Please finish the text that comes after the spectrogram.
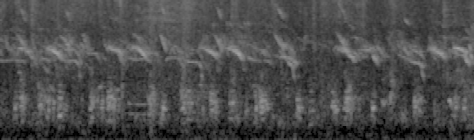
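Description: Country chickens on a village poultry farm kept alongside sheep cluck and chatter continuously nearby, a busy overlapping flock of short calls with no talking.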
